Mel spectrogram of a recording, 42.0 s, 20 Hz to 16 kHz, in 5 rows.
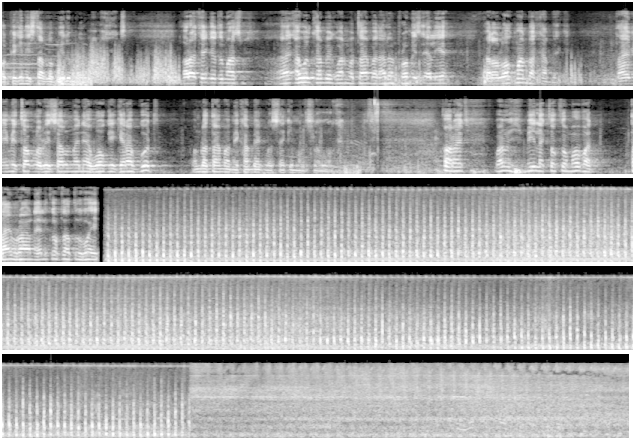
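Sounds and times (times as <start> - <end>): helicopter rotor chop: 18.2 - 42.0
turbine whine: 18.2 - 42.0.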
